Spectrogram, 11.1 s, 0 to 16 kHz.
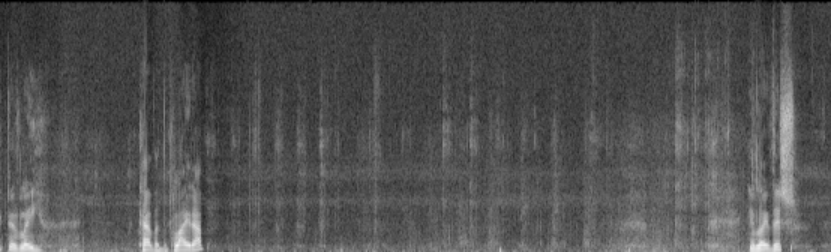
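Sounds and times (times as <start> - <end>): soil scratching and rustling: 0.0 - 11.0.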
